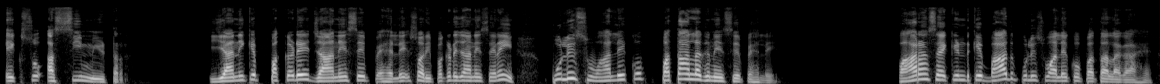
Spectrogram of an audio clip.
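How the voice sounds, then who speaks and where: A man's voice: fairly high pitch, no room sound, clean studio sound. A man teaching an exam-prep math lesson in Hindi, coaching students in a chatty way and often checking with "है ना?".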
